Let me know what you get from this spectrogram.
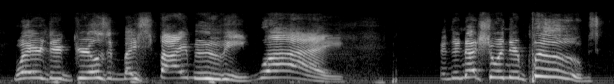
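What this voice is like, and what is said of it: Imitates a group of complaining viewers. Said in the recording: “That was a perfect impression of them.”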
